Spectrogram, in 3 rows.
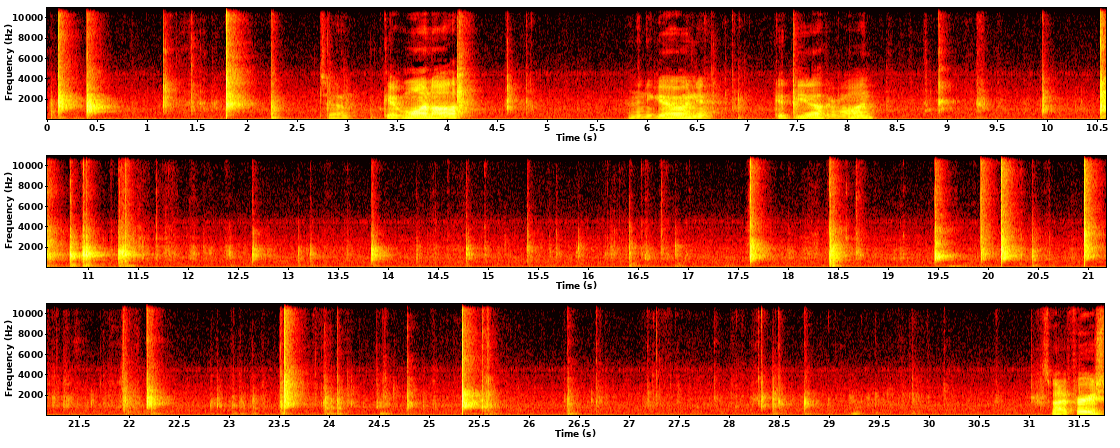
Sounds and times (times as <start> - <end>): Inside, small room: 0.0 - 31.7
Speech: 2.7 - 4.3, 5.8 - 6.7, 7.3 - 8.3, 31.1 - 31.7.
